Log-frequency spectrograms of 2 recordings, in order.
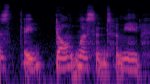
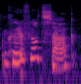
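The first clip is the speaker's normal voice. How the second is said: ordinary talk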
